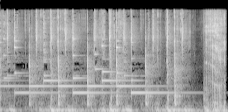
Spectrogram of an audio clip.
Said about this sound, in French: On va trinquer. Santé, plaisir.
